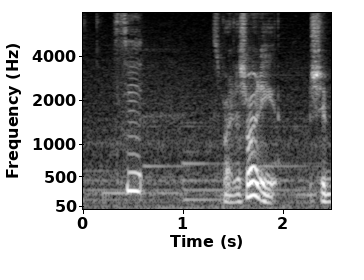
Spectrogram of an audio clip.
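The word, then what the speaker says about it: す: You pronounce this one as so. Or su. Su.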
